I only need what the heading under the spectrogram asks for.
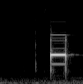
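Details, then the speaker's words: Zoll X cardiac monitor, training demonstration: one brief, clear electronic beep in a quiet room as a button is pressed to disarm the defibrillator charge. "The charge button, as you can imagine, is exactly that. You just select your joules, and then you would hit charge to that amount."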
